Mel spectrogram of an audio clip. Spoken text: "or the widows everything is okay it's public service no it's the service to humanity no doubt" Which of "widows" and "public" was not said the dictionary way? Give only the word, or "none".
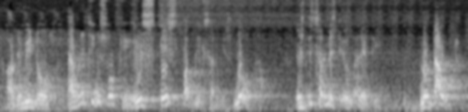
widows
